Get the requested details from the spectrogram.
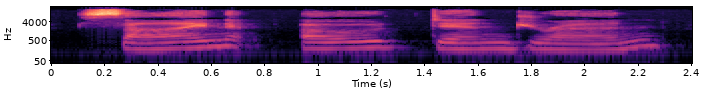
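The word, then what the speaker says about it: Sinodendron: name is cynodendron rugosum you pronounce it this way sign o dendron rue go sum cyno rhymes with rhino too he looks a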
